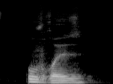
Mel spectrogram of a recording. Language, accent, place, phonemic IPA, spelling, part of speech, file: French, France, Lyon, /u.vʁøz/, ouvreuse, noun, LL-Q150 (fra)-ouvreuse.wav
- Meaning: female equivalent of ouvreur (“usherette”)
